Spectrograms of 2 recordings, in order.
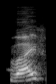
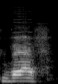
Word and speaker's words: WAF: वाइफ नहीं, spelling check कर लो। ये वाइफ नहीं है, वैफ। कुछ लोग इसे वाफ भी बोलते हैं।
